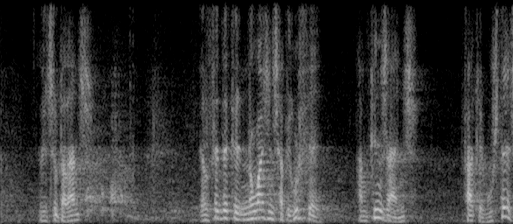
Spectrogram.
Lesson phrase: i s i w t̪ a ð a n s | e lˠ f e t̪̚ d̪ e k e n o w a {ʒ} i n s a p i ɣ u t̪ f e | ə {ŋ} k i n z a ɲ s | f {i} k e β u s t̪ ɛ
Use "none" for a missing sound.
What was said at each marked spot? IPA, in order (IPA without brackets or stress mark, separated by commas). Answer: ʒ, m, a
